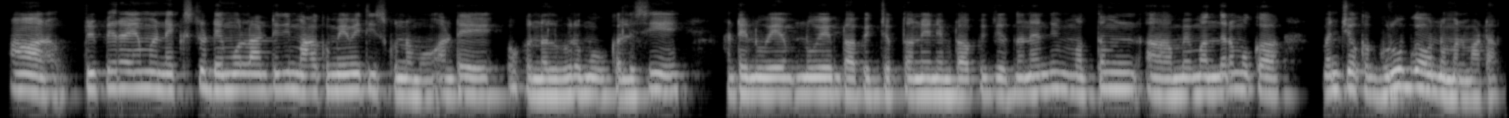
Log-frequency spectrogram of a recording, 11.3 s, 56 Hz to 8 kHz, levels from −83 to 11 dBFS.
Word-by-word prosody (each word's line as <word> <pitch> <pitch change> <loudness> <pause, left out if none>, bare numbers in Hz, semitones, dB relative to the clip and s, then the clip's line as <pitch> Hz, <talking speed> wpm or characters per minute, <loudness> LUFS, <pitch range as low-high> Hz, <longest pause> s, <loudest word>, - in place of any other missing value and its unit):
ఆ! - - 0 0.5
ప్రిపేర్ 190 +2 -2
అయ్యాము. 195 0 -1
Next 175 +1 -7
demo 180 +1 +2
లాంటిది 180 +1 -1
మాకు 170 +1 -3
మేమే 180 +1 +4
తీసుకున్నాము. 150 -5 0
అంటే 155 +2 -1 0.4
ఒక 195 - -15
నలుగురము 150 +1 +3
కలిసి 145 +5 0 0.5
అంటే 155 +1 0
నువ్వేం, 155 0 +5
నువ్వేం 155 0 +4
టాపిక్ 145 0 -2
చెప్తావు, 145 0 -1
నేనేం 150 -1 +4
టాపిక్ 150 +1 -4
చెప్తానని 155 +5 -1 0.2
మొత్తం 155 +5 -3 0.3
ఆహ్, 150 -1 0
మేమందరం 160 +4 +1
ఒక 165 -1 -4 0.5
మంచి 180 +2 0
ఒక 165 - -4
గ్రూప్‌గా 205 +2 +3
ఉన్నామన్నమాట. 140 -3 0
155 Hz, 155 wpm, -22 LUFS, 150-180 Hz, 0.5 s, నువ్వేం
